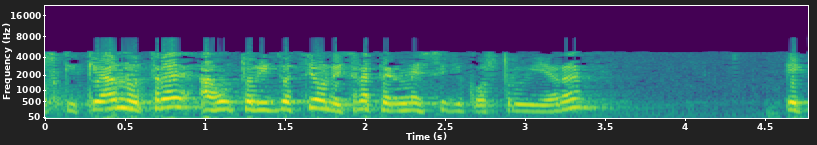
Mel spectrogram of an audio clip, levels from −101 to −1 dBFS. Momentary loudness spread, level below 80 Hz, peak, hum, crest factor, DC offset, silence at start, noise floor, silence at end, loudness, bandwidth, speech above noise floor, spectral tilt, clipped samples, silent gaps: 11 LU; -44 dBFS; 0 dBFS; none; 10 dB; under 0.1%; 0 s; -45 dBFS; 0 s; -10 LUFS; 8 kHz; 35 dB; -5 dB/octave; 1%; none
